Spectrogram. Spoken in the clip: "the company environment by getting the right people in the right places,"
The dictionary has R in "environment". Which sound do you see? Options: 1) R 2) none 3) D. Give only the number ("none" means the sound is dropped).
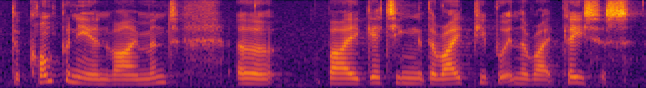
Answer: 2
